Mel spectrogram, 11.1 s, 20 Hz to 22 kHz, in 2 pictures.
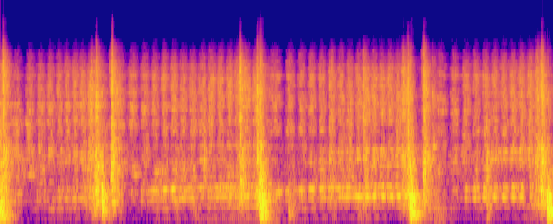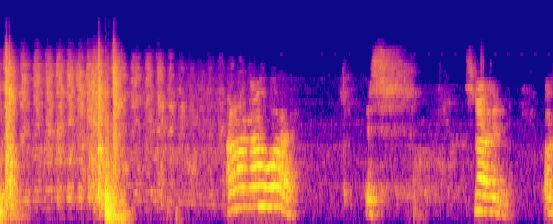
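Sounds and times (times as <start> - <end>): toy blaster dart shots: 0.0 - 7.0
toy blaster motors whining: 0.0 - 8.3.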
